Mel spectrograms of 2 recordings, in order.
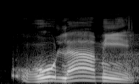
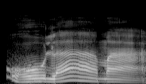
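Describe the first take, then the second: First: The word ends in a short i sound. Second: The word ends in a long a sound. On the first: "ya mutakallimnya ini dibuang dan menetapkan harkat kasroh" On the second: "diganti dengan alif dan huruf sebelumnya diberi harkat fathah"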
